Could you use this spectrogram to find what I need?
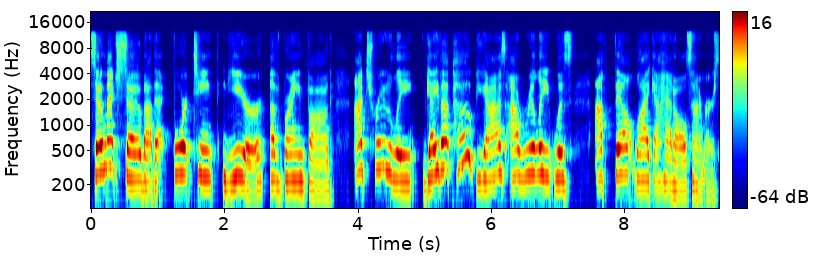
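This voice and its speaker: In a Southern US accent, this voice has a dark, mellow tone and lively intonation. It moves at a very slow pace against a quiet background. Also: woman, fairly high pitch for a woman. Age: 60s. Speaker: wellness product promoter. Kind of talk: testimony.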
